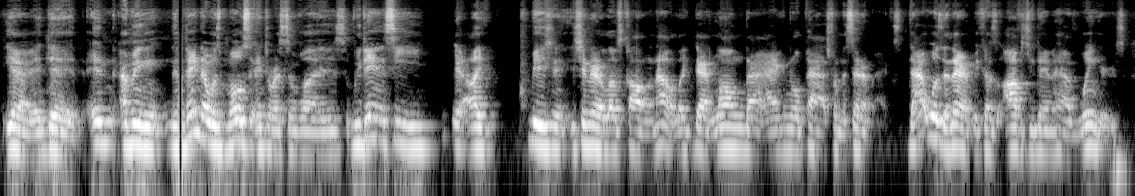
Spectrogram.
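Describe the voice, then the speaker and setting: A man's voice: medium pitch, fairly quick, few pauses, fairly bright tone. An American man co-hosting a sports podcast, chatting casually and animatedly in slangy phrasing as he breaks down soccer.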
